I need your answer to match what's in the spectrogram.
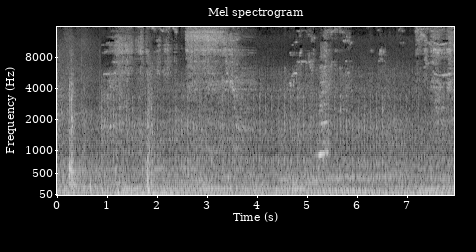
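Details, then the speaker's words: Off-road Jeep crawling a trail: low engine drone with sharp heavy clunks and rattle from the rear. Snapped rear axle shaft, with the brake drum pushed out farther than normal. "it was making a lot of racket oh yeah and that drum is definitely out farther than it should be"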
